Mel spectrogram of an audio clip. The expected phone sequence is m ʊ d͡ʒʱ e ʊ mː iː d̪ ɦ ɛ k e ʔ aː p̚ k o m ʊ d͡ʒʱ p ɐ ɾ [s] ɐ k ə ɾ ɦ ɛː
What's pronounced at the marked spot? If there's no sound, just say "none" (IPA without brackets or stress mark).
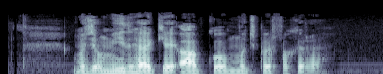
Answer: f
